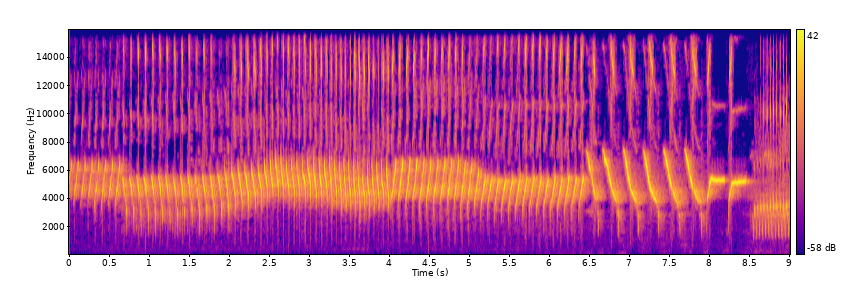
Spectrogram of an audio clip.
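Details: Painted Belgian canary melody: a sustained, very rapid high rolling trill for over six seconds, breaking into a series of sharp descending whistled sweeps and a final lower buzzy note.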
